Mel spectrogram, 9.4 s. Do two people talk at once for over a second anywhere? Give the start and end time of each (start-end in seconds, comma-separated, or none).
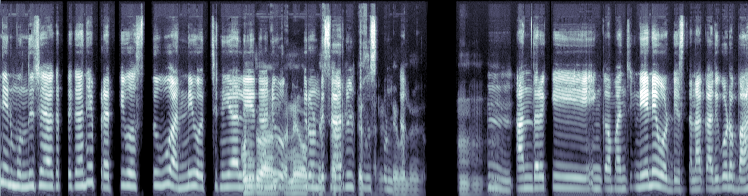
3.0-5.0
